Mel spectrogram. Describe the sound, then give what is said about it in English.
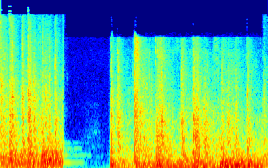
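Short, close-range full-body strikes landing in a martial arts demonstration: loud, dull thuds and knocks in quick clusters, broken by a brief silence before a second flurry of impacts. “자, 이렇게 때리는 게 아니라 이렇게 때리는 거죠. 짧게 때리는 거예요. 이렇게. 전신을 이용해서”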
